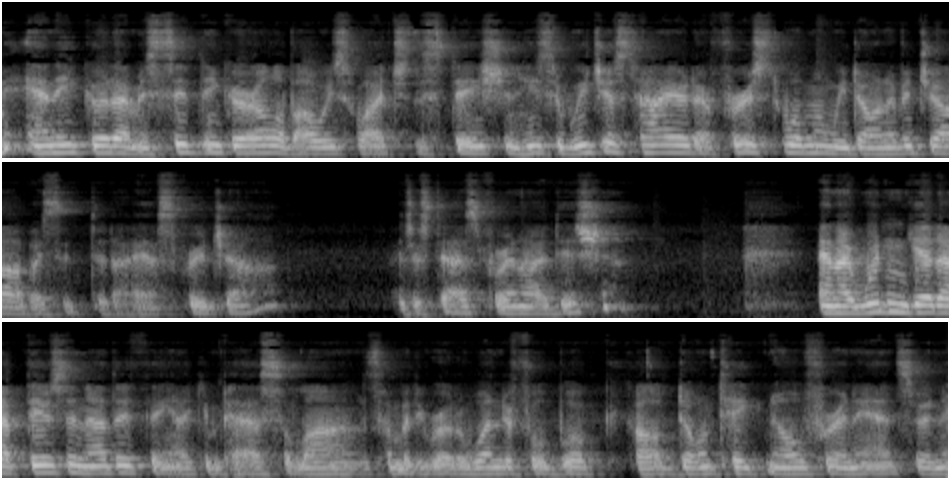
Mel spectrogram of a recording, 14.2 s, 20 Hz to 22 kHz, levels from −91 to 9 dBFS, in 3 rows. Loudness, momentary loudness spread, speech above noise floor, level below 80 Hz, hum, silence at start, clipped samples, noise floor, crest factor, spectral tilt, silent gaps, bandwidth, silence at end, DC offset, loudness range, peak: -25 LUFS; 12 LU; 40 dB; -76 dBFS; none; 0 s; under 0.1%; -66 dBFS; 20 dB; -4 dB/octave; none; 16 kHz; 0 s; under 0.1%; 6 LU; -6 dBFS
